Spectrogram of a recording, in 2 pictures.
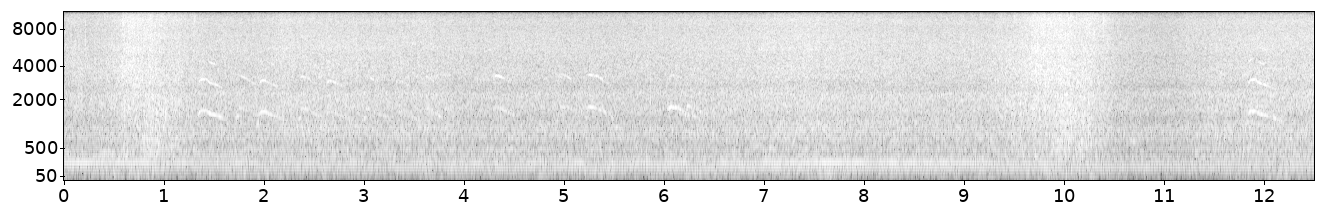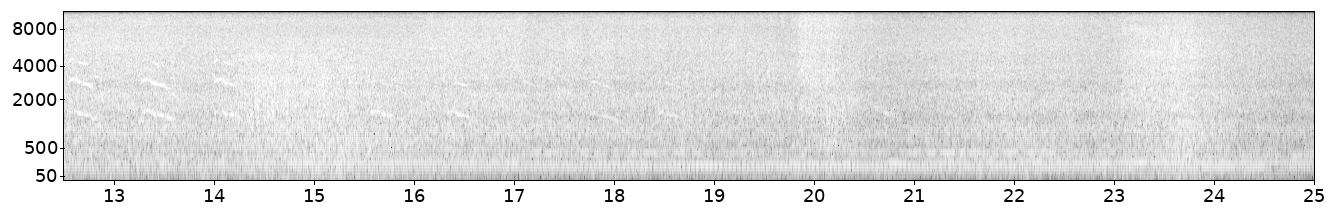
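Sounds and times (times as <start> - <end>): seagulls calling: 0.0 - 7.6, 10.9 - 25.0
ocean waves breaking: 0.0 - 25.0
steady low hum: 10.4 - 25.0.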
